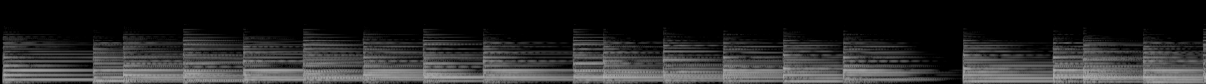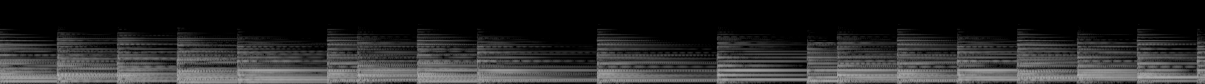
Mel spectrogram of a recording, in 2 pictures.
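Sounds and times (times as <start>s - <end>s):
national anthem played on piano: 0.0s - 24.0s.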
